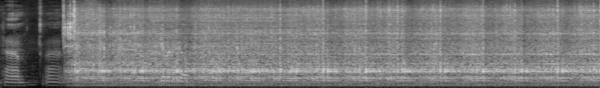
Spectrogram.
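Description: A drill bit whirs as it cuts into metal.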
